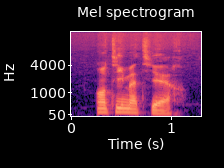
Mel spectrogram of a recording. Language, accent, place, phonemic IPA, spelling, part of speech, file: French, France, Lyon, /ɑ̃.ti.ma.tjɛʁ/, antimatière, noun, LL-Q150 (fra)-antimatière.wav
- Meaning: antimatter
